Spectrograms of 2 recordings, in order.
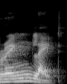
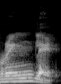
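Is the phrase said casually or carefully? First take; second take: carefully; carefully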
